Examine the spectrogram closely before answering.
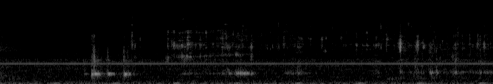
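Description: Carbonated cola poured from a plastic bottle into a glass jar: a faint trickle and fizz of the soda filling the jar, with a few small clicks of bottle against glass.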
